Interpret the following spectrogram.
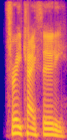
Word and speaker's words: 3K30: Is that how you say it? Like 30 by 30 or 3K30. 3K30. Yeah. So, 3K30 is the tagline.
